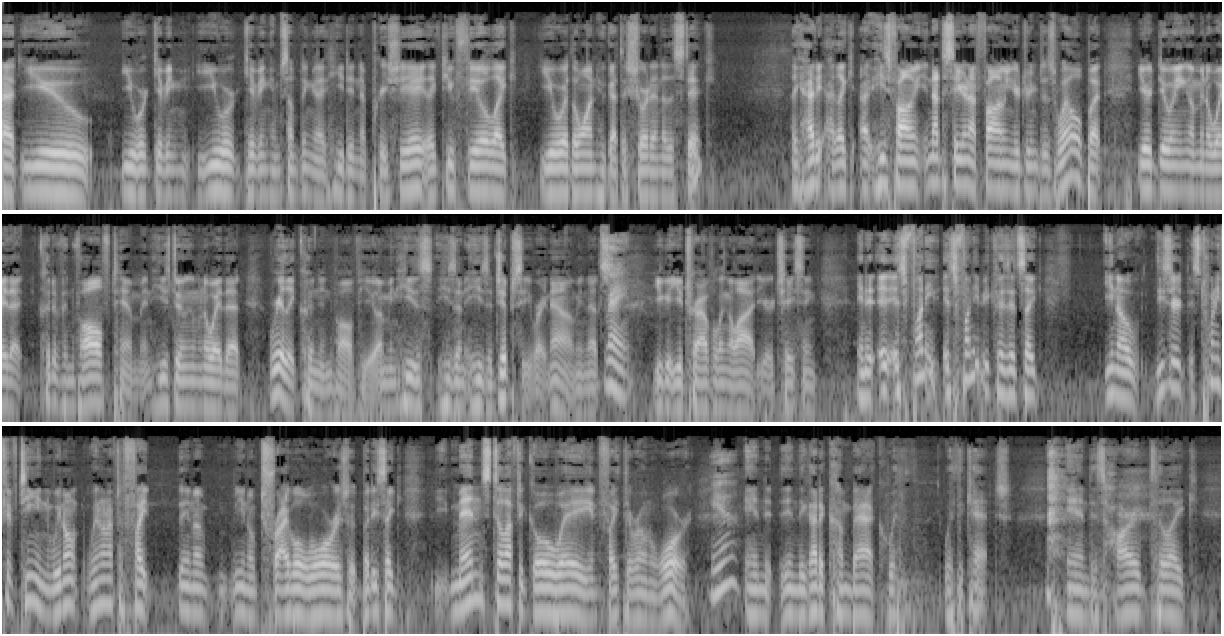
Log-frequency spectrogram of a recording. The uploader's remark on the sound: Was recorded in the heart of New York City, Central Park!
